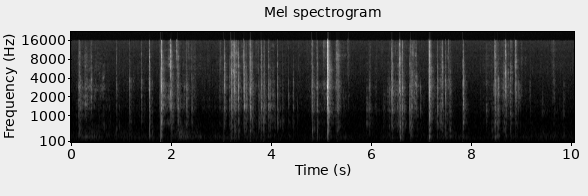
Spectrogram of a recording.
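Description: Plastic cases of an Eton Elite Mini and a Tecsun PL-606 portable radio being handled together: irregular light clicks, taps and short scrapes as the two cases knock and slide against each other and against the fingers.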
